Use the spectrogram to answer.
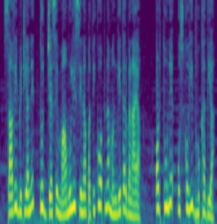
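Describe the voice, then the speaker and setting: A woman voicing a loyal, hot-tempered old male family retainer who scolds and shouts in an audio story. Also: medium pitch, animated, rapid-fire, soft background music, lightly acted. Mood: furious.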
